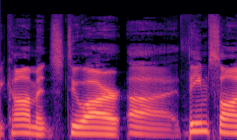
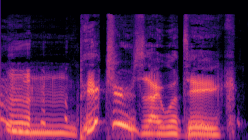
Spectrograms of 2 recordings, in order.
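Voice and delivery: Yoda voice; 4 semitones lower, much slower than usual. Pretend. Yoda asked for photo.

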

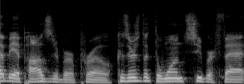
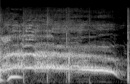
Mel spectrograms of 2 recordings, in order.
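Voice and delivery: laughing scream; 12 dB louder than usual. Real, not acted.

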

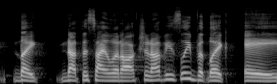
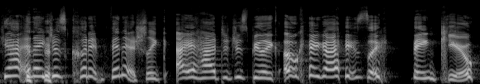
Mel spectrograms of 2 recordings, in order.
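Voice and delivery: laughing; 10 semitones higher than usual. Real, not acted. Laughing about crying on stage.

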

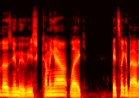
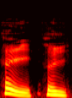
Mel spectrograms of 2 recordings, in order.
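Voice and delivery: put-on [name] accent; 3 dB louder than usual. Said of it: "your best [name] accent".

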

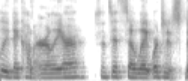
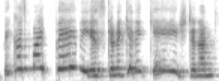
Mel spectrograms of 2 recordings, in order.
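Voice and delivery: high-pitched mock wail; tearful; 10 semitones higher than usual. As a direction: whine it like a mother losing her baby. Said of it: "crying, cooking my chicken".

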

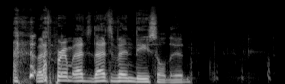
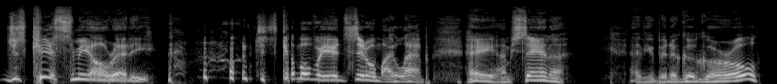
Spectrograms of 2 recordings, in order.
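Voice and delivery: Vin Diesel creep; 4 semitones higher than usual. Retold or imitated. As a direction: shout it like a sleazy flirt. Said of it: "he's like".

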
